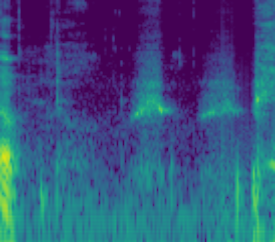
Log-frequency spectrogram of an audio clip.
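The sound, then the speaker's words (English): Two short, airy whistled notes, each lasting about half a second with a brief pause between, sounding breathy and uncertain rather than clear, followed by some breathy vocal noise. “I can't whistle. I can do a bit of a whistle.”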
